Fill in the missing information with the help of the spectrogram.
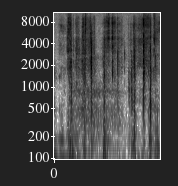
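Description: Quiet paper handling as a paper plane is made: a run of soft crinkles, rustles and sharp creasing snaps as the sheet is turned over and folded down the middle, with no voices.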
